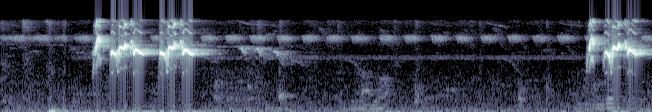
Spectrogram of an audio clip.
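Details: Sooty-headed bulbul singing aggressively, used as a lure for bulbuls: a burst of two rich, bubbly chirped phrases, a pause, then another similar phrase, over a persistent faint high tone.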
